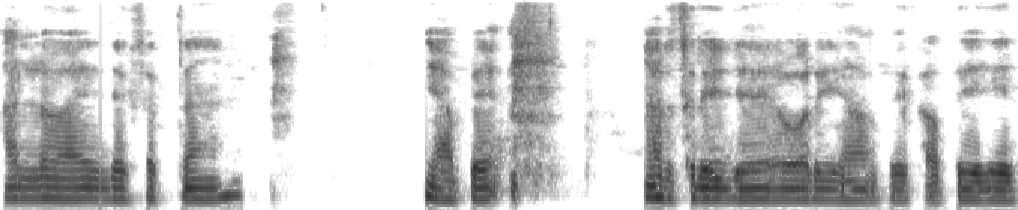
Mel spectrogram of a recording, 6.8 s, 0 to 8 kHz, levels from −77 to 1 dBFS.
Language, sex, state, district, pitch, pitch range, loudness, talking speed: Hindi, male, Chhattisgarh, Raigarh, 110 Hz, 100-110 Hz, -22 LUFS, 95 wpm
